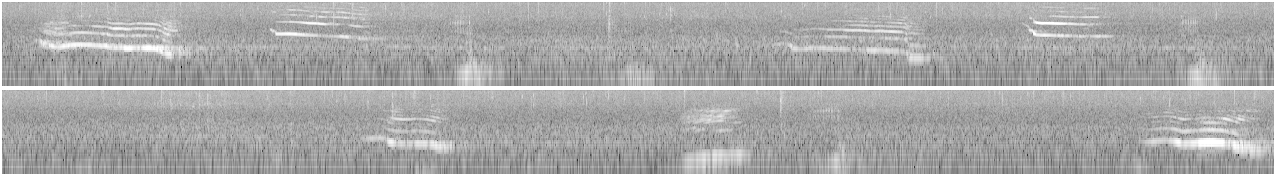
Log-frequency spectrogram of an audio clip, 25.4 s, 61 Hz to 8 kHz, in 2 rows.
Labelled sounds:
0.3	1.7	humpback whale, 1.0 to 2.6 kHz
2.7	3.8	humpback whale, 0.88 to 6.0 kHz
7.9	9.2	humpback whale, 0.81 to 3.5 kHz
10.2	11.1	humpback whale, 1.0 to 5.8 kHz
16.6	17.2	humpback whale, 1.2 to 1.7 kHz
19.5	20.1	humpback whale, 1.2 to 2.7 kHz
24.1	25.2	humpback whale, 0.78 to 1.8 kHz

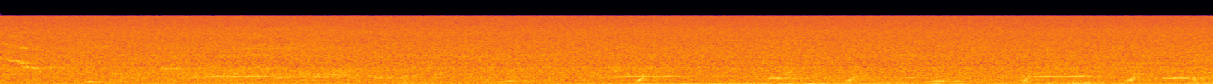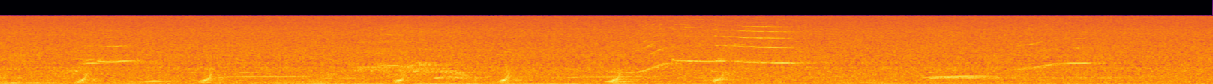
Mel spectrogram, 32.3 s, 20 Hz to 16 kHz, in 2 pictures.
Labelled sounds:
17.2	18.0	humpback whale, 0.86 to 2.1 kHz
21.1	21.5	humpback whale, 0.80 to 0.93 kHz
24.8	27.7	humpback whale, 0.80 to 6.7 kHz
29.7	30.7	humpback whale, 0.80 to 2.5 kHz

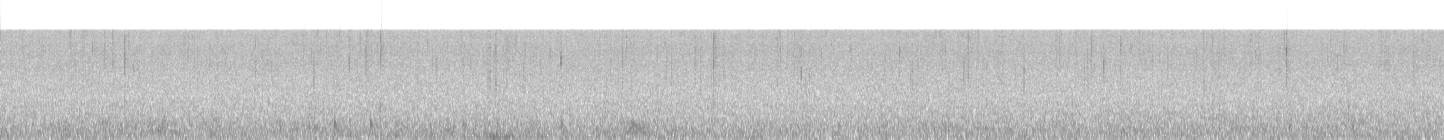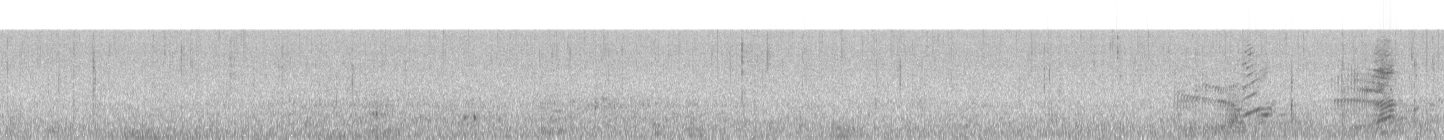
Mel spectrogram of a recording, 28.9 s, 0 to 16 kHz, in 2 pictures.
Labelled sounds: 26.2	27.1	humpback whale, 0.97 to 2.4 kHz
27.8	28.5	humpback whale, 0.78 to 2.9 kHz

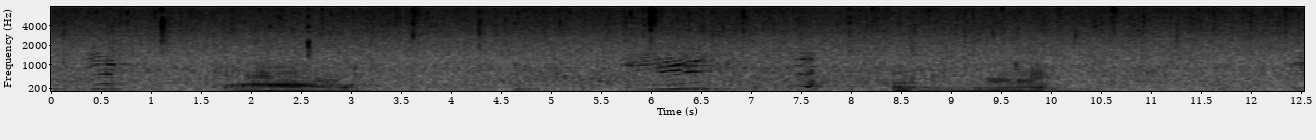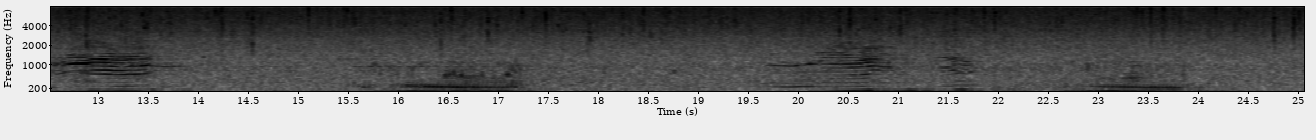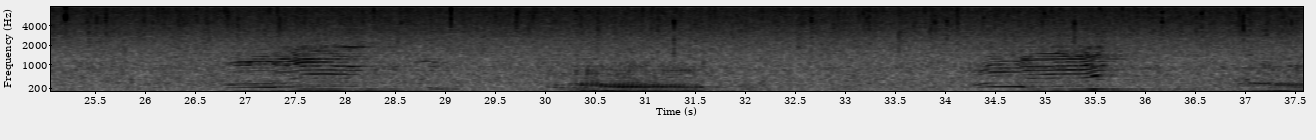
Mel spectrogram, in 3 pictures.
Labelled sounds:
5.7	6.6	humpback whale, 0.78 to 1.3 kHz
12.3	13.4	humpback whale, 0.78 to 1.5 kHz
19.7	21.0	humpback whale, 0.78 to 1.9 kHz
21.4	21.8	humpback whale, 1.1 to 1.4 kHz
26.8	28.2	humpback whale, 0.78 to 2.1 kHz
34.3	35.6	humpback whale, 0.78 to 1.6 kHz

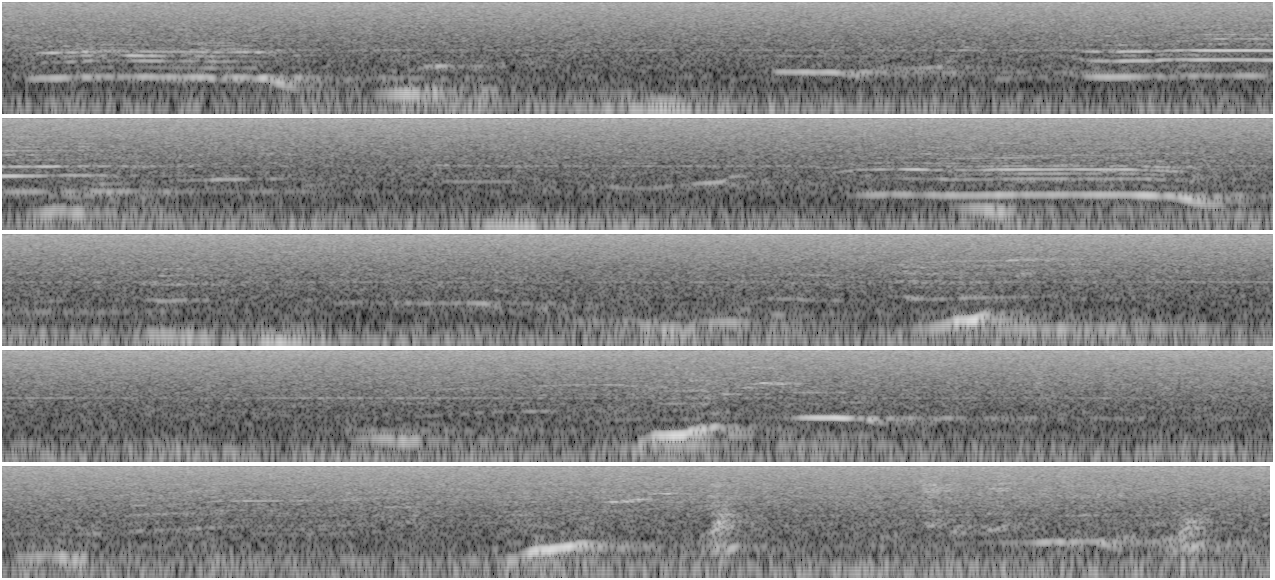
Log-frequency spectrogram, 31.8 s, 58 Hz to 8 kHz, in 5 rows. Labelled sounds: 0.1	0.7	humpback whale, 0.80 to 0.96 kHz
5.8	6.4	humpback whale, 0.90 to 0.99 kHz
10.5	11.7	humpback whale, 0.80 to 1.5 kHz
17.3	18.0	humpback whale, 2.2 to 2.7 kHz
21.7	22.3	humpback whale, 1.6 to 1.8 kHz
22.8	23.1	humpback whale, 1.7 to 1.9 kHz
26.6	26.8	humpback whale, 1.6 to 1.8 kHz
28.4	28.7	humpback whale, 1.5 to 1.9 kHz

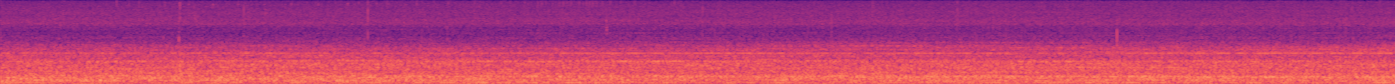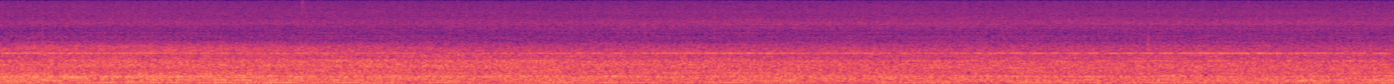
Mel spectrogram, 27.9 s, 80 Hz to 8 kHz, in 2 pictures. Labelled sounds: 0.0	1.0	vessel noise, 0.15 to 7.1 kHz
3.8	6.8	killer whale, southern resident, J pod, 6.0 to 8.0 kHz

